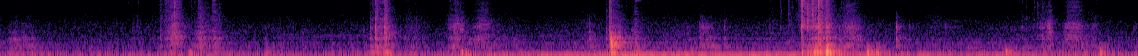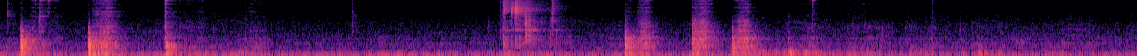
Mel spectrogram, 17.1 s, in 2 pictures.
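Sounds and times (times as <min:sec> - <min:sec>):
knife chopping on wooden board: 0:04.5 - 0:04.8, 0:05.9 - 0:06.7, 0:07.5 - 0:10.0, 0:13.2 - 0:14.3.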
